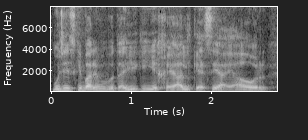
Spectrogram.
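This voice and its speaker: A man hosting a formal radio interview in a studio, asking questions in a polite, measured way. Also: medium pitch, very animated, dark tone, slightly rough.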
